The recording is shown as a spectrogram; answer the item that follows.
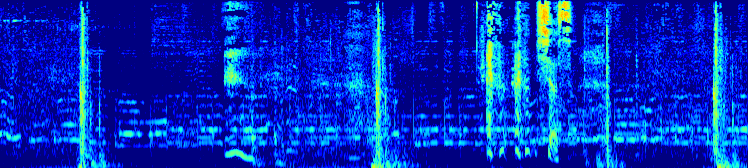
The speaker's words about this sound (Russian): Ну что, покатаемся? Хорошо. Закрывай дверь, поехали.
